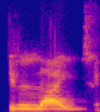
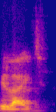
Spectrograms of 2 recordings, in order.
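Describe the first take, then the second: First: The word is said with crisp, careful articulation. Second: The word is said casually, without crisp articulation. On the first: "as I'm a trainer, I can say like this" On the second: "as a normal speaker, he can say delight"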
